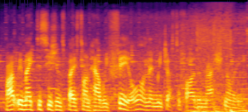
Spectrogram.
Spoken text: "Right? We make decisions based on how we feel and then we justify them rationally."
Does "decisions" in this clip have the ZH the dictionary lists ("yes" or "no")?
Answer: yes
